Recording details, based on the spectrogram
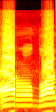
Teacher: tebalkan ra sukunnya karena ia ra tafkhim, yang dimana ra sukun didalu dengan fathah.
